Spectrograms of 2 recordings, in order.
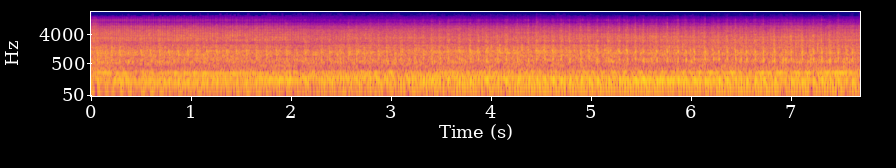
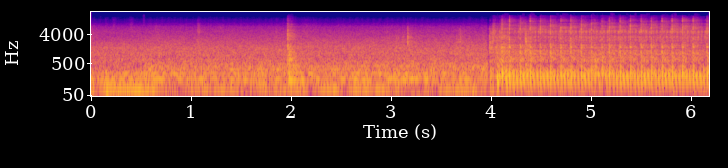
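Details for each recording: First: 1971 Yamaha Mini Enduro two-stroke, first start in decades after carburetor cleaning, muffler refitted with washer O-ring; strong even idle with steady buzzing beat, no misfires or sputters. Normal idle. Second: 1971 Yamaha Mini Enduro two-stroke, after clearing an acorn piece and dirt from the carburetor: rapid, crackly beat turning harsh and louder because the muffler washer O-ring was left off. Exhaust leak at muffler seal.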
